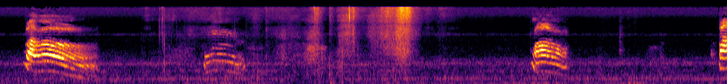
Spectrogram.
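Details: Stray kitten, offspring of a street cat named Kkandol, calling for its mother: three loud, high, harmonic-rich meows, each falling in pitch and about a second long, spaced several seconds apart over a steady low hum.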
